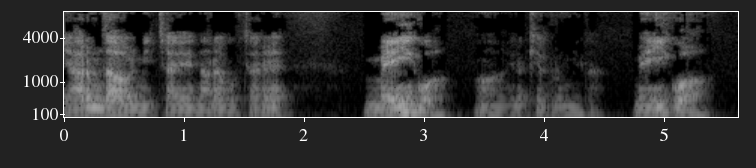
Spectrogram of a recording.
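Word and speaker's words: 美国: 근데 우리는 미국이라고 부르지만 중국 사람들은 이 아름다울 미자의 나라 국자를 메이거 이렇게 부릅니다. 메이거. 예. 아메리카 비슷하게 들리나요? 예. 매자가 비슷하게 들리죠. 그리고 뜻도 어느 정도 통하는 예. 국자, 나라 국자를 써서 메이거 이렇게 불렀습니다.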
